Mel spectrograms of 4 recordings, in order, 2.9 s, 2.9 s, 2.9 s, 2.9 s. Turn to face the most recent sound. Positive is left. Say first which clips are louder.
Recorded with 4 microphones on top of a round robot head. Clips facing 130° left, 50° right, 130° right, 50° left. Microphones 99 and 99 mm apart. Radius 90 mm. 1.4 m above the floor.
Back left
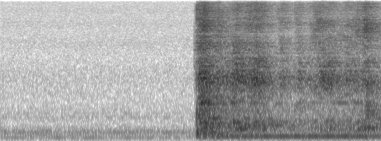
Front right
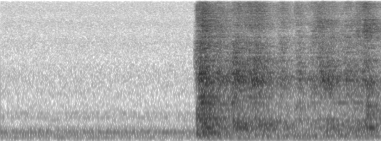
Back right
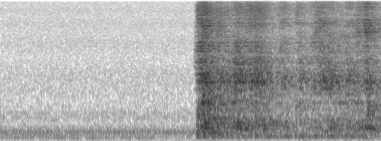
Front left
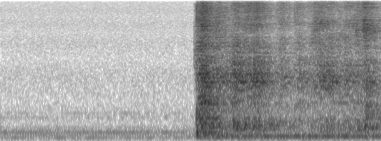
# back left 1 dB, front left 1 dB
turn(degrees=60)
